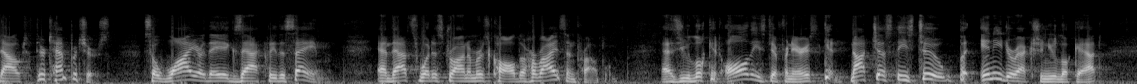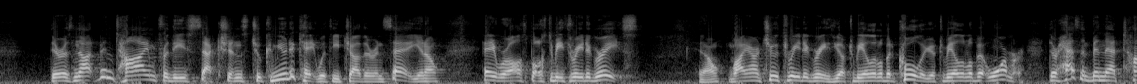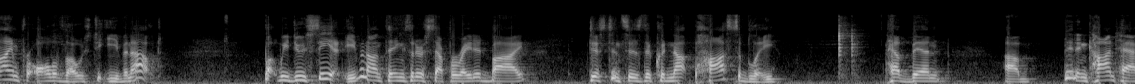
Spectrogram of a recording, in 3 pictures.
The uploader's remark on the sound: Live Class Lecture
